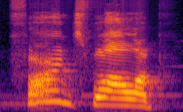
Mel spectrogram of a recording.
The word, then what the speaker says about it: Farnswallop: Farnswallop. Farnswallop. It's an N. Like Nancy.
